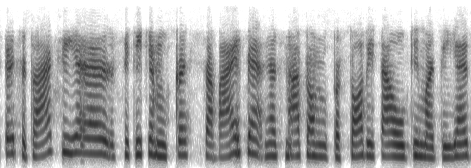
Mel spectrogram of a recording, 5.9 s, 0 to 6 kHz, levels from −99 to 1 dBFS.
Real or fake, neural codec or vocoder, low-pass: fake; codec, 24 kHz, 1 kbps, SNAC; 5.4 kHz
